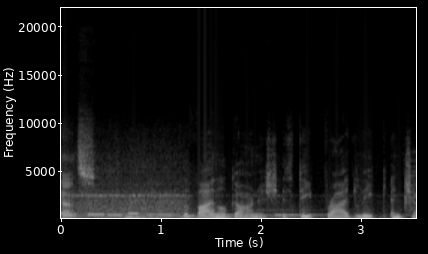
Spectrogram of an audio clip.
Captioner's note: voiceover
